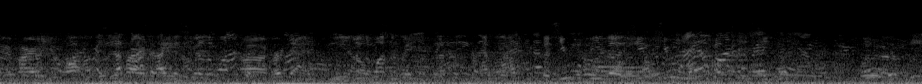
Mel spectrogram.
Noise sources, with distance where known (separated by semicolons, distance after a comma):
person or small group talking, near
